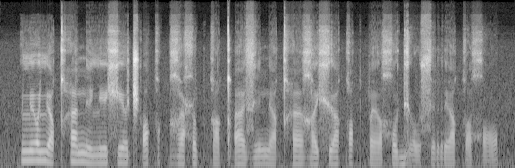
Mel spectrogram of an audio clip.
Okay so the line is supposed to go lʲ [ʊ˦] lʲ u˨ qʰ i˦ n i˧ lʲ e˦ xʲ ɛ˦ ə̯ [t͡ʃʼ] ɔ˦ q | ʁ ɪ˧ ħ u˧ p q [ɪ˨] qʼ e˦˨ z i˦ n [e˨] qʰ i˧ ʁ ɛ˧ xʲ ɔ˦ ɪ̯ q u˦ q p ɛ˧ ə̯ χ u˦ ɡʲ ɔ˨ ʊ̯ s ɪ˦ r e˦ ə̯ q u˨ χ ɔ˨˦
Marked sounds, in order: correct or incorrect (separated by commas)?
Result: incorrect, correct, incorrect, correct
